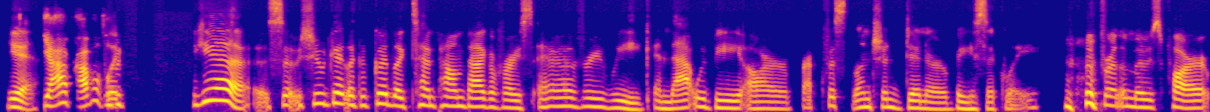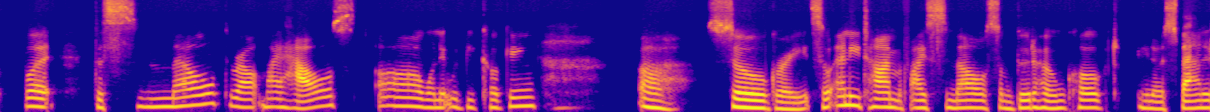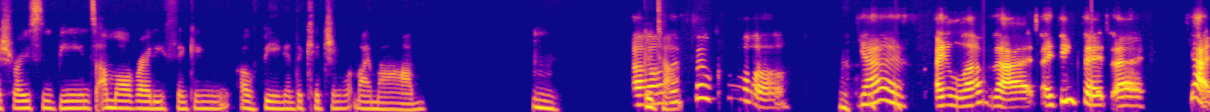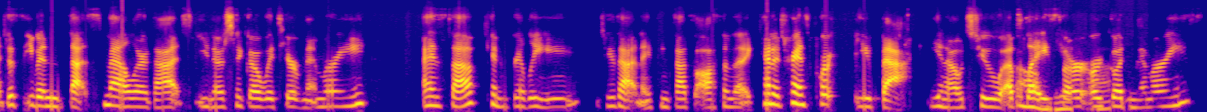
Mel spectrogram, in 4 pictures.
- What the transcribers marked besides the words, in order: static; distorted speech; chuckle; inhale; tapping; chuckle
- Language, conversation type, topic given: English, unstructured, What meal reminds you most of home and good times?
- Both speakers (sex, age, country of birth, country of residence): female, 40-44, United States, United States; female, 40-44, United States, United States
